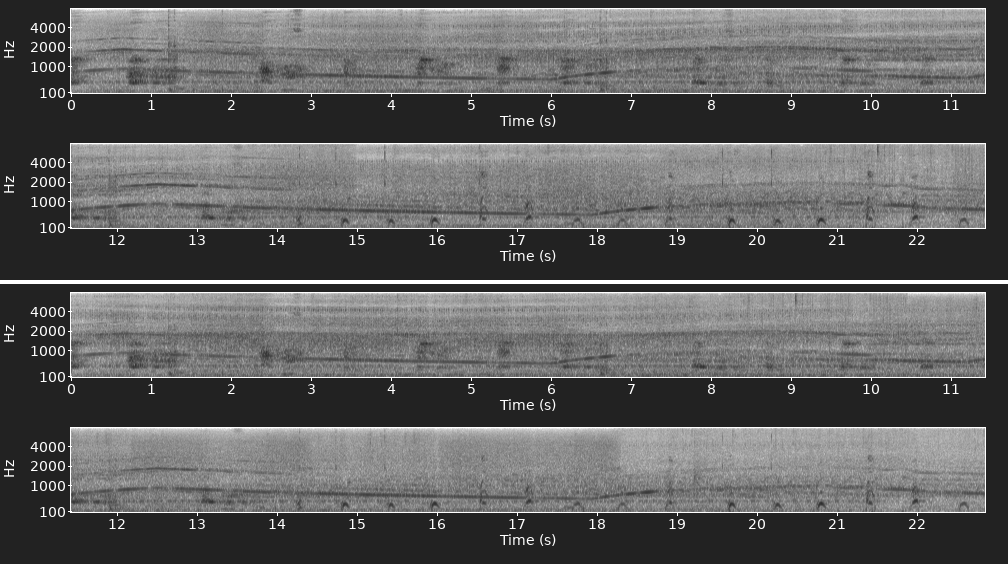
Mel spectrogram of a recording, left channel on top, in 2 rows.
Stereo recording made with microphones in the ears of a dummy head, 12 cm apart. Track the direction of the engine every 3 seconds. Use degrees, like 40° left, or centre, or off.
40° right, 10° right, 20° left, 30° left, 50° left, 50° left, 60° left, 60° left.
